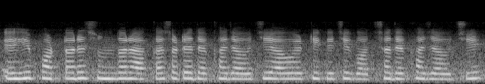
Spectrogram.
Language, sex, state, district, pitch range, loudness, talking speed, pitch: Odia, female, Odisha, Malkangiri, 260-275 Hz, -13 LUFS, 150 wpm, 270 Hz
